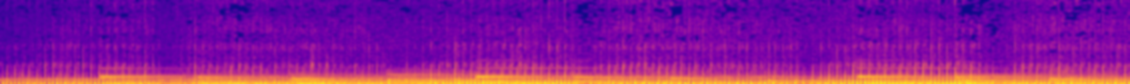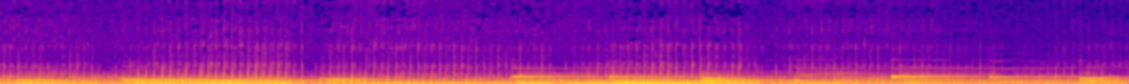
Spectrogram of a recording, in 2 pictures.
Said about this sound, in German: die kleine Zauberkatze, liegt warm auf deinem Bauch. Sie schnurrt.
